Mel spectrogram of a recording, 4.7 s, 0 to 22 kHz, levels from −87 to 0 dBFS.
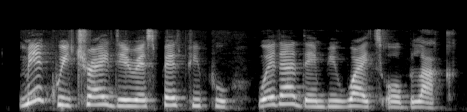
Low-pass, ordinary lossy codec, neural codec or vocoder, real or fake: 7.2 kHz; none; none; real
